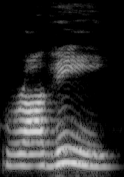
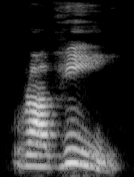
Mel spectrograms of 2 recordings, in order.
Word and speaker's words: Ravi: beam I say softly my voice quivering a little my name is not Ravi it's pronounced Ravi she smiles at me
